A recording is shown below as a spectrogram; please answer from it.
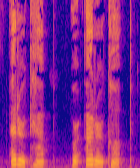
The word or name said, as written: ettercap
